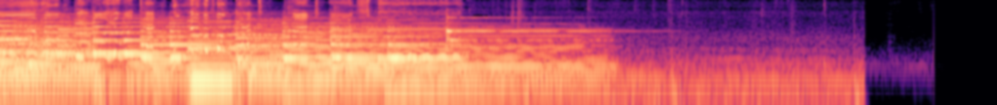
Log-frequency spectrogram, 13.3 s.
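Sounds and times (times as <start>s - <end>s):
school song with voice: 0.0s - 6.3s.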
